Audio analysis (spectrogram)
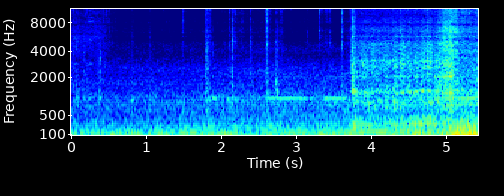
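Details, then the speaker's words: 1995 short-wheelbase Range Rover Classic V8 with 36,000 miles, just bought: key rattle, then it catches and settles into a rising, even rumble with no knocks or misfire; sounds healthy. "All right, that sounds pretty good. Yeah. That sounds healthy."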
